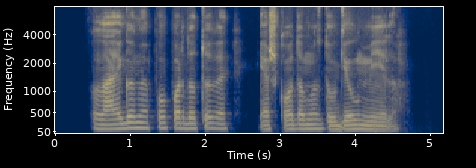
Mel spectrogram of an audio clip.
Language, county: Lithuanian, Kaunas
